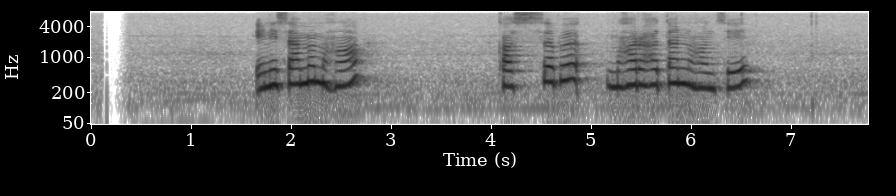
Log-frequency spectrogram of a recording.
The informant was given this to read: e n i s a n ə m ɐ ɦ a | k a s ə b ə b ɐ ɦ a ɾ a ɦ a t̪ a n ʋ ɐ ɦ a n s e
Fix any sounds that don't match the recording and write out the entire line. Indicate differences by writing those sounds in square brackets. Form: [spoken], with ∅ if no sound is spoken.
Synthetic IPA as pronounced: e n i s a [m] ə m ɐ ɦ a | k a s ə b ə [m] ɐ ɦ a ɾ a ɦ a t̪ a n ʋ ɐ ɦ a n s e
